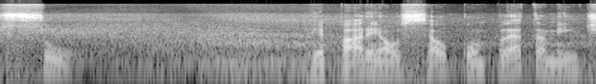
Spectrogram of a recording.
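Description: A car drives along the street nearby.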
